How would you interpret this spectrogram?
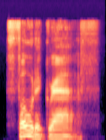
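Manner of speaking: "Photograph" slow, main stress on PHO; stress on first syllable. Shown as a demonstration. Teacher repeating the model, slow PHO-led "Photograph". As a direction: slowly hit PHO, lighter stress on graph in "Photograph". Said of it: "we have the stress at the beginning".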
